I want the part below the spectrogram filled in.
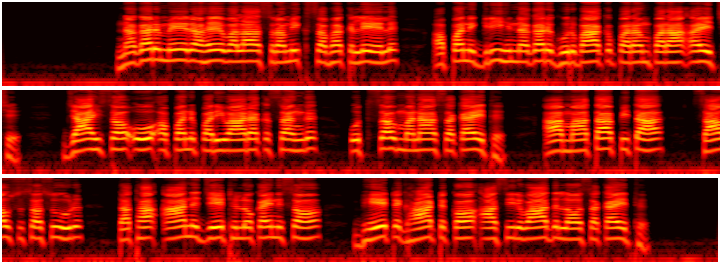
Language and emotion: Maithili, neutral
